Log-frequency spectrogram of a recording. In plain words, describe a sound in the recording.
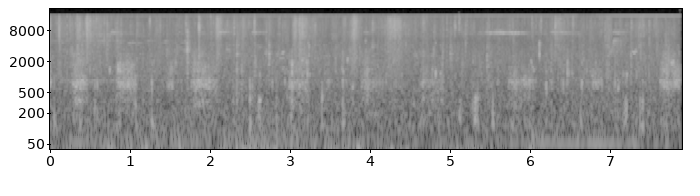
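Newborn animal cubs squeak and chirp again and again, close by.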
